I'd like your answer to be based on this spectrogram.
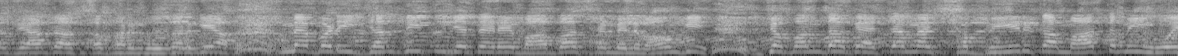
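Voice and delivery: high, building mourning recitation; climactic majlis lament. Acted. Reciter driving the mourners toward the climax, high and keening.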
